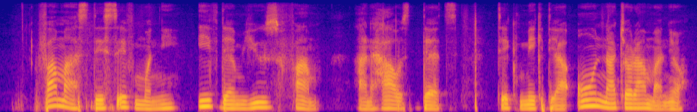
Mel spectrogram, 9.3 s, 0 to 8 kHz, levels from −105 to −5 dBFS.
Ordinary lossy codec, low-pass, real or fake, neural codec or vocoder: none; 7.2 kHz; real; none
